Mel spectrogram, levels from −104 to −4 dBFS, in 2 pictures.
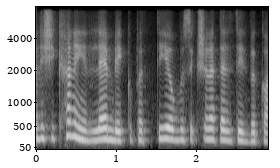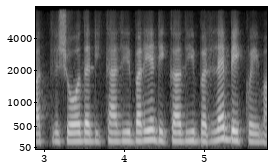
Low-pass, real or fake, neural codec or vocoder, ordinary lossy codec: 7.2 kHz; fake; codec, 16 kHz, 0.2 kbps, FocalCodec; none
